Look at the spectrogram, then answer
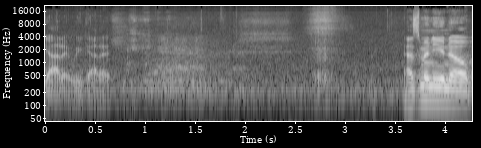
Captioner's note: laughter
